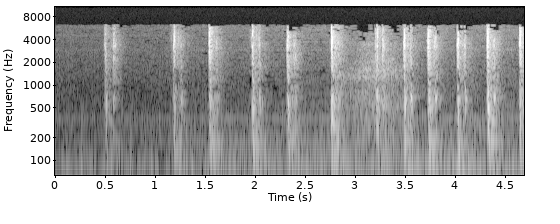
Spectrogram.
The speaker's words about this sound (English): Can you hear that I'm typing one-fingered? Because I never learned how to type.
